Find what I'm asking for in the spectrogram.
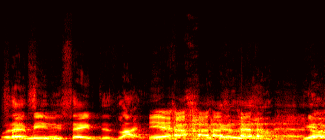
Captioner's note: laughing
